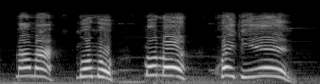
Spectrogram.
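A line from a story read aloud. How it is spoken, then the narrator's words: Children's ecstatic shout. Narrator (Chinese): 所有的孩子 欣喜若狂，连蹦带跳的大喊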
